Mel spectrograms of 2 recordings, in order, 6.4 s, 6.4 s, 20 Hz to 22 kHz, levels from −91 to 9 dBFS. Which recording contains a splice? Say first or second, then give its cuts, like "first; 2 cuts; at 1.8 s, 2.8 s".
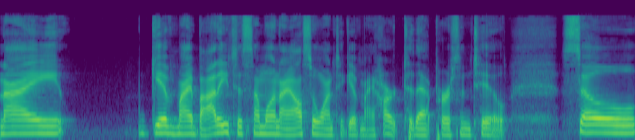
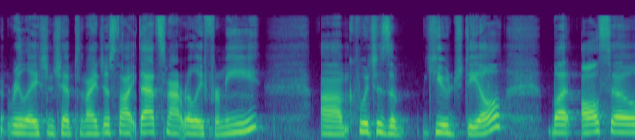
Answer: second; 2 cuts; at 1.3 s, 3.5 s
